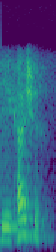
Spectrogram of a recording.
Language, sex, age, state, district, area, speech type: Kashmiri, male, 18-30, Jammu and Kashmir, Pulwama, rural, conversation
